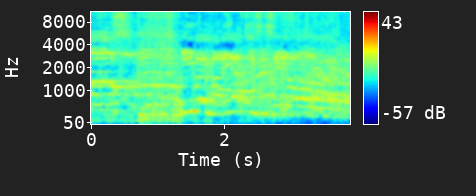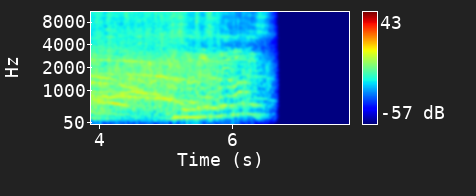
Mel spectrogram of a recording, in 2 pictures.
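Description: A mariachi band plays trumpets, violins and guitars.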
